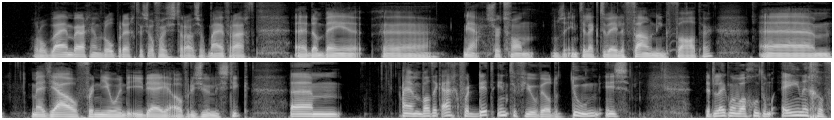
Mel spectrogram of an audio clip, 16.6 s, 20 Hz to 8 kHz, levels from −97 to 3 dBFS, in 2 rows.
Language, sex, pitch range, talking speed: Dutch, male, 95-120 Hz, 180 wpm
